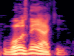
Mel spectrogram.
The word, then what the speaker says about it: Wozniacki: Wozniacki. – All right, I'm going to marry this Ashley Adams based on the fact that her name is hot as fuck. I can't say Wozniacki, so I'm going to kill her.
